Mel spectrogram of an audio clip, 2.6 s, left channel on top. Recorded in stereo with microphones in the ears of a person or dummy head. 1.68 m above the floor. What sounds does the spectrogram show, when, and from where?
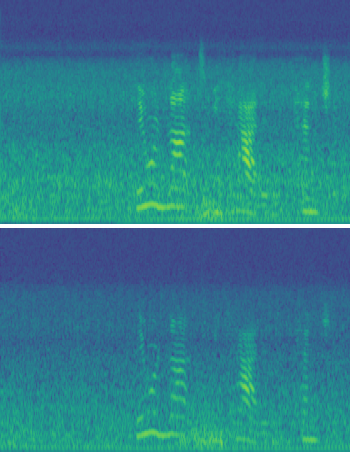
1.0 s a woman speaking: 40° left (ahead or behind)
